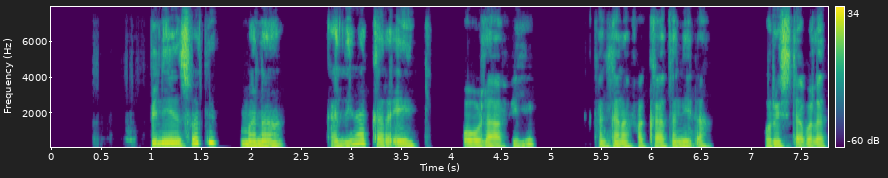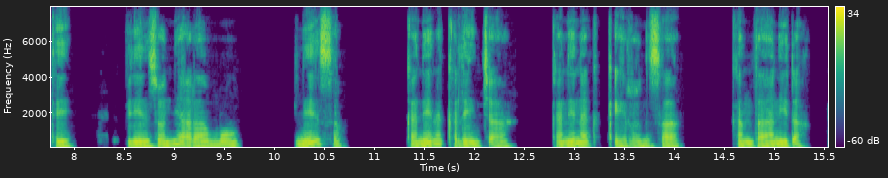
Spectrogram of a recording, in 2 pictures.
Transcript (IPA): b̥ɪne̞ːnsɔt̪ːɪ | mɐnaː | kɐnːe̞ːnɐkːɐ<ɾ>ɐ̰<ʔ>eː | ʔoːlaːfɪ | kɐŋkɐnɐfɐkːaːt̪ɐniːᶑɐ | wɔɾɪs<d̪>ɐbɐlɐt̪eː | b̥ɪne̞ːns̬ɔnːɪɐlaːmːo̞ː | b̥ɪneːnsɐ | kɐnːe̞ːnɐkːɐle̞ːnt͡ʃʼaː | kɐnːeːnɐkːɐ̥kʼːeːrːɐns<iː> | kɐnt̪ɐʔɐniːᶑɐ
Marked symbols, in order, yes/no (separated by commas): yes, yes, yes, no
